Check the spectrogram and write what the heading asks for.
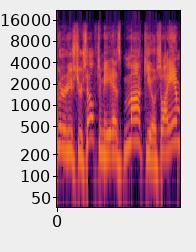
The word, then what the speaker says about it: Macchio: we all think of obviously the actor Ralph machio and I believe I read because one time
